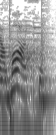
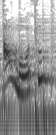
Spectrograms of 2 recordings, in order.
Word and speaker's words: almoço: Mas olha a pronúncia, por isso que são homônimos homógrafos. São só na grafia iguais. Porque o tom, o som vai ser diferente. Almoço, substantivo. Almoço, o verbo.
